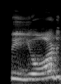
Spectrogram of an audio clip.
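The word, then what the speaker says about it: fjord: अर्धना Menk रूप है इसमें जो एफ है वो साइलेंट है इसको कहते हैं फिजो फियोर्ड कह दो फियोर्ड कह दो या फिजो कह दो बात एक ही है ठीक है तो यह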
